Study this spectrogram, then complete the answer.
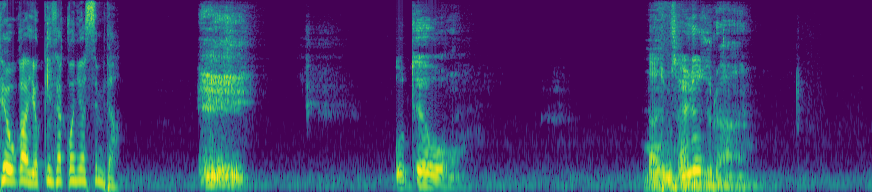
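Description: A young man speaks pleadingly in a low, strained voice.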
